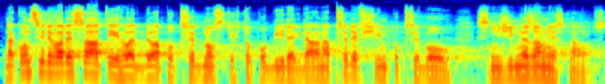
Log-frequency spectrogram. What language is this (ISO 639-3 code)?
ces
